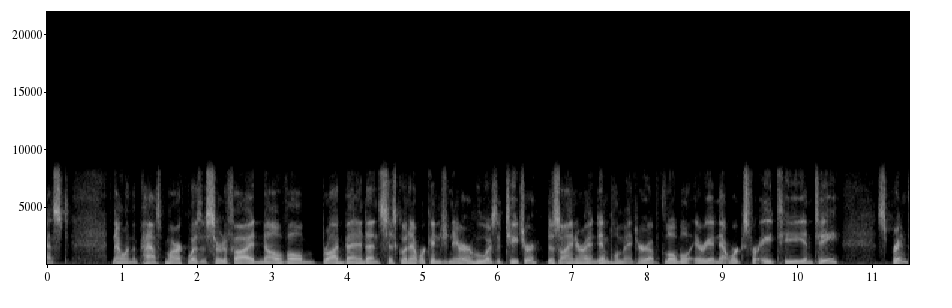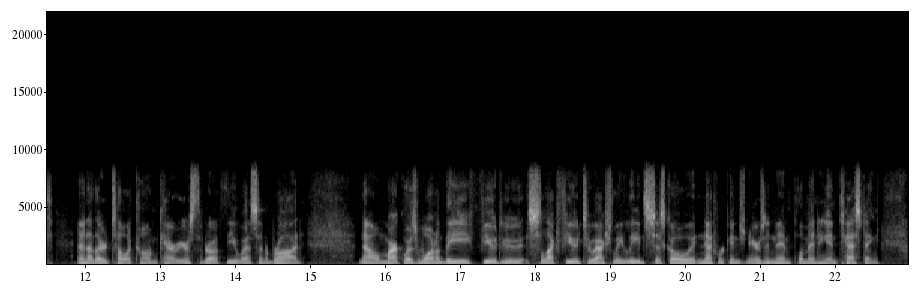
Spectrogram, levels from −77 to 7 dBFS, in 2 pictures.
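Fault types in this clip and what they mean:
Opus voice compression: The speech carries the signature of Opus running its SILK linear-prediction coder at a very low rate, which points to roughly 10 kbps. Nothing above about 8 kHz survives, so sibilants and breath detail are cut off in a wideband ceiling. The excitation is coded coarsely, leaving the speech muffled, hoarse and somewhat robotic from start to finish. The damage is heavy and constant across the whole clip.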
